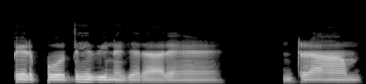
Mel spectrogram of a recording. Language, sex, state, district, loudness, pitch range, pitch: Hindi, male, Uttar Pradesh, Etah, -16 LUFS, 105-110 Hz, 105 Hz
